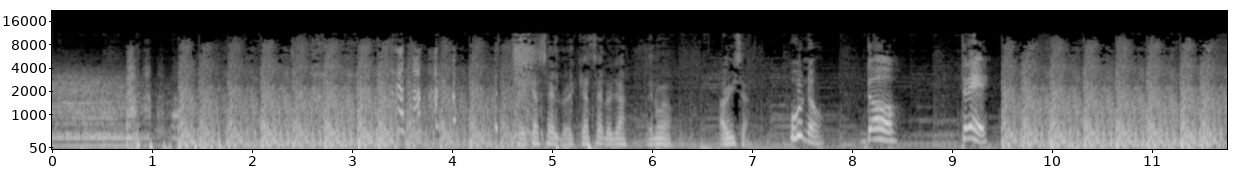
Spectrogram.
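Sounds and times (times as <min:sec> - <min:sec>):
laughter: 0:00.8 - 0:01.4, 0:02.4 - 0:05.6
gunshot sound effects in a rapid volley: 0:01.2 - 0:04.9, 0:09.5 - 0:11.7
speech: 0:04.8 - 0:09.6.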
